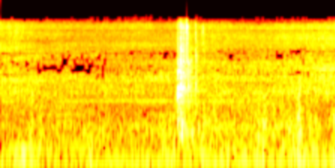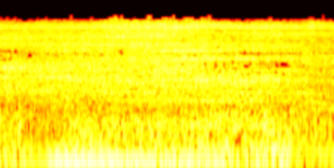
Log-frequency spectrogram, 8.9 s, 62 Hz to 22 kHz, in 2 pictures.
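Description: JCB 8025 ZTS mini excavator's diesel engine running steadily while the upper structure slews round, getting louder about five seconds in. A single sharp knock sounds a little over two seconds in.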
